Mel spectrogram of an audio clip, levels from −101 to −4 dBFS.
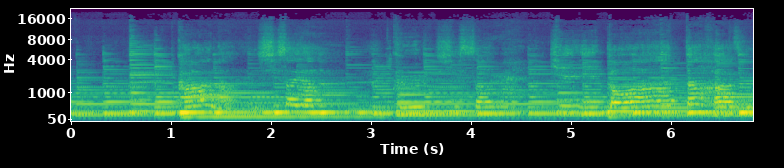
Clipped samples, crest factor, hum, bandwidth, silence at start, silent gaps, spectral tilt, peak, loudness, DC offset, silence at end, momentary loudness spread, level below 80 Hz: under 0.1%; 14 dB; none; 12 kHz; 0 s; none; -6.5 dB/octave; 0 dBFS; -16 LUFS; under 0.1%; 0 s; 9 LU; -52 dBFS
